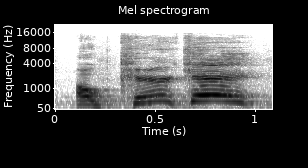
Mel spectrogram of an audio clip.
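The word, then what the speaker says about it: Okereke: Okier. Yep. All right. Bobby Okoo from the New York Giants.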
